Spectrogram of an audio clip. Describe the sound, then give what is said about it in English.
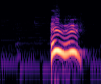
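A person imitates a dog with one loud, drawn-out bark whose pitch wavers up and down, rising suddenly out of near silence and fading quickly after. “Why are you barking? You can speak. I'm a human.”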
